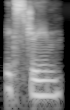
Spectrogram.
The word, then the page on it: extreme: Indian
